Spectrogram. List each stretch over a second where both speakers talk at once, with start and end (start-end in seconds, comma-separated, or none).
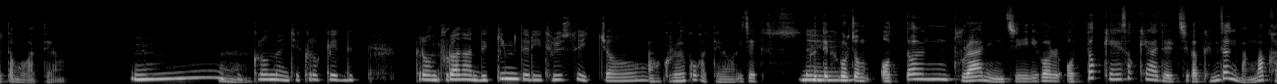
none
